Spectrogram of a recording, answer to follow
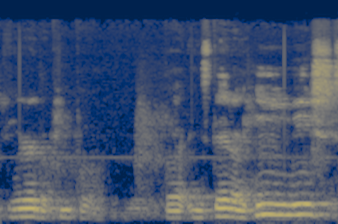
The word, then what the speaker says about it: Jemez: And Jemez is just another word for this other word is it's pronounced Hemish.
